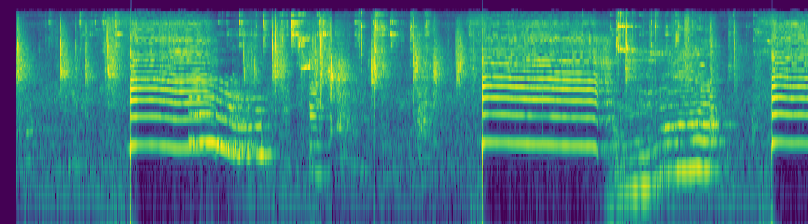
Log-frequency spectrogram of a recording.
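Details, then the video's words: One-year-old Siberian Husky howling alongside a German Shepherd, both talking back to a whistle: long steady howls broken by sliding, falling wails, two voices overlapping, with short pauses between bouts. "Howling Siberian Husky"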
